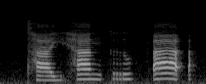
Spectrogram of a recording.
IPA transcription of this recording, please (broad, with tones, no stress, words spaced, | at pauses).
tʰa˧jha˥˩n pru˦˥k̚ʔa˥˩ʔ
